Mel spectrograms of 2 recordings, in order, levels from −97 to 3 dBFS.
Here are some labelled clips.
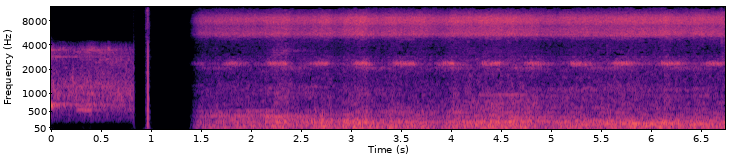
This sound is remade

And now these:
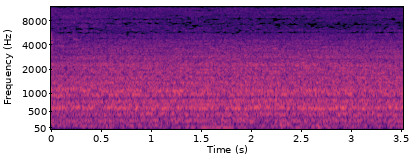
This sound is recorded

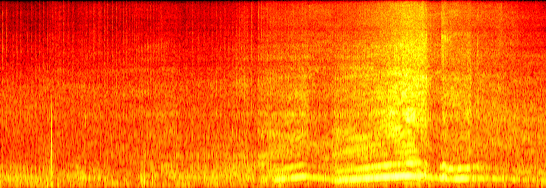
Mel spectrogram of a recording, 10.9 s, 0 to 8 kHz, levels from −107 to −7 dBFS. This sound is remade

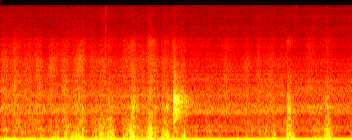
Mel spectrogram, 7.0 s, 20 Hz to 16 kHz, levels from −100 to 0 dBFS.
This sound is remade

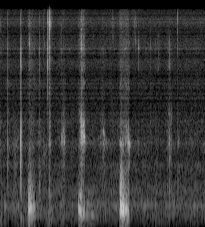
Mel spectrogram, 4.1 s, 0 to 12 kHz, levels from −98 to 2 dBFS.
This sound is remade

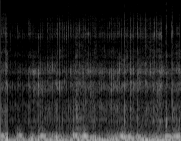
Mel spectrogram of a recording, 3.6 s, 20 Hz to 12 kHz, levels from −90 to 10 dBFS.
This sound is remade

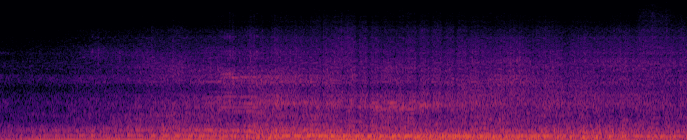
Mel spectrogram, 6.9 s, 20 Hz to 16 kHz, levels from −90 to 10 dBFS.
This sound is remade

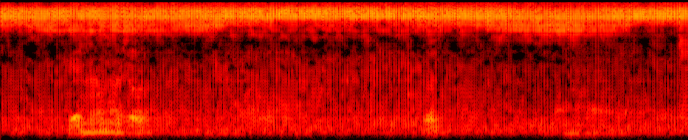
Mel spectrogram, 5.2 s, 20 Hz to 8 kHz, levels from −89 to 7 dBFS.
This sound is remade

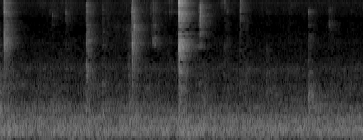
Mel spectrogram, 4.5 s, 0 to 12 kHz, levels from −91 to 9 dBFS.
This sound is recorded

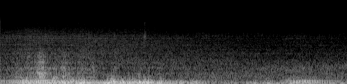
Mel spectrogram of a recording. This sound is recorded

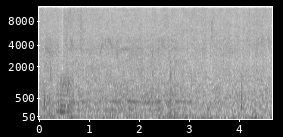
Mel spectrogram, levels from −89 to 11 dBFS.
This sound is remade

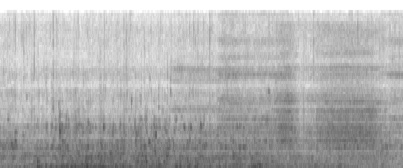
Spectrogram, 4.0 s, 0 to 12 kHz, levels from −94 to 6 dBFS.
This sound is remade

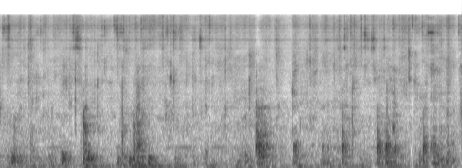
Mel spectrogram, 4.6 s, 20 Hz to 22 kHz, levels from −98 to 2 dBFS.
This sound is remade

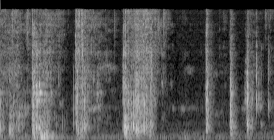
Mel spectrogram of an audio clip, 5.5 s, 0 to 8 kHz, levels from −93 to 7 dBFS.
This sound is remade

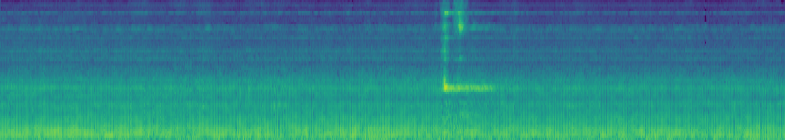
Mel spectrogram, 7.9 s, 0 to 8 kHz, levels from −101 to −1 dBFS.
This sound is remade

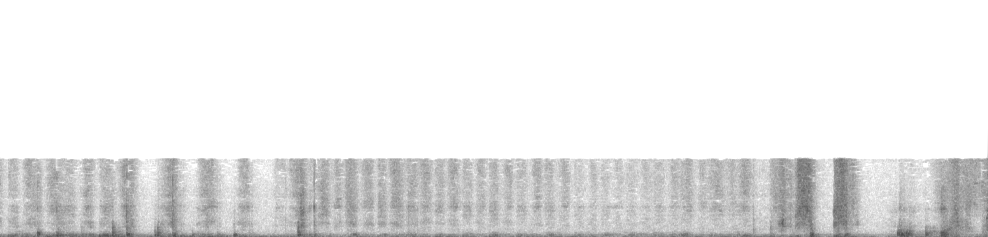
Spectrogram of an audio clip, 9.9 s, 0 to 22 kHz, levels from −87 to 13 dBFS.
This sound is recorded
